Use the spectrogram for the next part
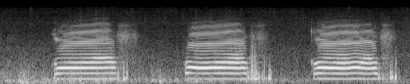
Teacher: پیچھے سے اس کی ادائیگی ہوگی، زبان کو اوپر کی طرف اٹھائیں منہ بھر کر، یعنی زبان کو پھیلا لیں تو اس طرح ادائیگی ہو جائے گی۔ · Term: موٹا والا قاف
